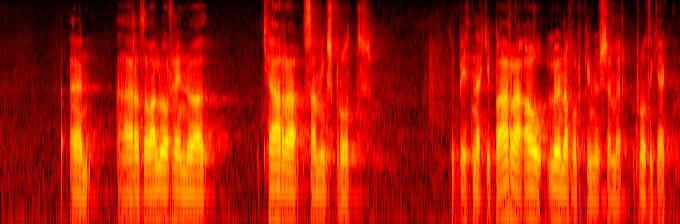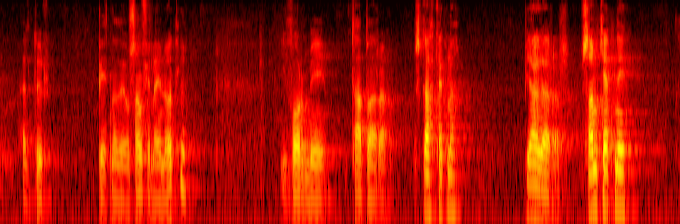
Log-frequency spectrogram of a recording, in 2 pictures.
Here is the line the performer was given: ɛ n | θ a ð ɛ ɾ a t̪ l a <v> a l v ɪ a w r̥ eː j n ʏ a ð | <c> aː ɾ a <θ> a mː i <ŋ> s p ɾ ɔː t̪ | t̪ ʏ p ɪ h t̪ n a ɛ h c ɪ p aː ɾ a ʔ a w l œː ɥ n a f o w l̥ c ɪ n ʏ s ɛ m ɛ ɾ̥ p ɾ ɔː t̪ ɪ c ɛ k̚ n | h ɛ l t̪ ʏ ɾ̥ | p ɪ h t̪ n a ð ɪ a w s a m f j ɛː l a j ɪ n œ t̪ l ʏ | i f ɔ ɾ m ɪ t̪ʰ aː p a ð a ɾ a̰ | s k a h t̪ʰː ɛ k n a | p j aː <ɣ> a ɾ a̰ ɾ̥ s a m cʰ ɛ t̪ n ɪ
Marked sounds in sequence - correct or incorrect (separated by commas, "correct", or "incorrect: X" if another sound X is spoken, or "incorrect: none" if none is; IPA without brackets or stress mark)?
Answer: correct, incorrect: cʰ, incorrect: s, correct, correct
